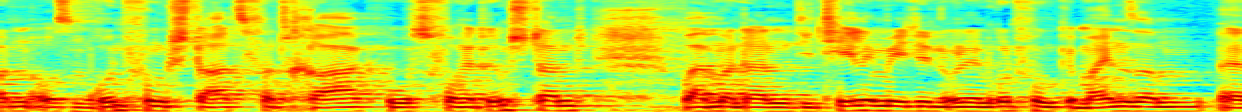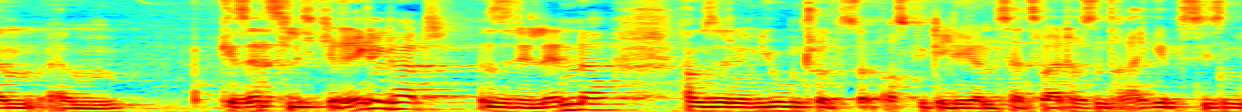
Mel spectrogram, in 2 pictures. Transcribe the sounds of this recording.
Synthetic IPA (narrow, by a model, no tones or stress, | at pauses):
dn̩a̰ʊsnəmʁʊntfʊŋkʃtaːt͡sfɛɐtʁ̥aːkvoːsfoːɐhɛːɐdʁɪnʃtantvaɪlmandandiːtʰeːləmeːdjənʊntd̥eːnʁʊntfʊŋk̚ɡ̥əmaɪnzaːmʔɛːmʔɛ̰ːm | ɡ̥əzɛt͡slɪçɡ̥əʁeːɡl̩thatʔazodiːlɛndɐhaːbm̩ziːdandeːnjuːɡŋ̩tʃʊt͡sd̥ɔ̰ɐtʔa̰ʊsɡ̥əɡliːɡnzaɪt̚t͡sːvaɪtʰaʊzn̩t̚d̥ʁa̰ɪɡiːp̚tə̥sd̥iːzn̩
